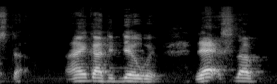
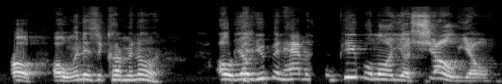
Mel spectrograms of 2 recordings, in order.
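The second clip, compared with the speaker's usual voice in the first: higher, louder eager fan voice; imitating fans; 7 semitones higher, 4 dB louder than usual. Host mimics fans nagging him about his show, eager voice. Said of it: "this is how they talk to me".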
